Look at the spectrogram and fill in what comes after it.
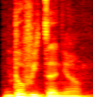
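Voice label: "Goodbye", Polish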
